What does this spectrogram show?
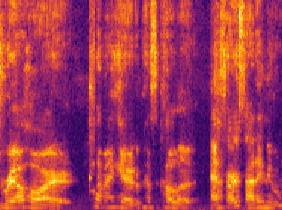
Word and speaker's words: Pensacola: was like you from pepsico baby it's called pensacola it's pronounced pen p-e-n and then it was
